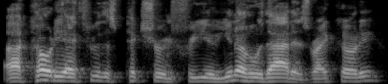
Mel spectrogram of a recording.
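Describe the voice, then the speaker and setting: A man's voice: medium pitch, fast talker, dark tone. A middle-aged man presenting a talk with slides at an engineering meeting, joking and putting questions to the audience. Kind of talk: informal technical talk with slides.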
